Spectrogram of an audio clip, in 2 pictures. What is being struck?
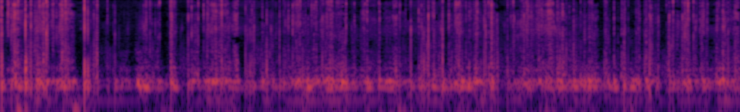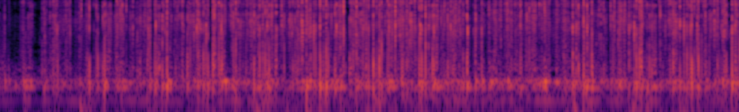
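Microphone head covered in glued-on rhinestones, scratched with long nails.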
